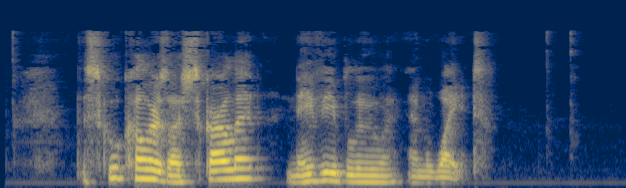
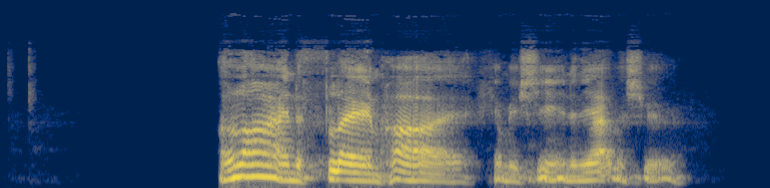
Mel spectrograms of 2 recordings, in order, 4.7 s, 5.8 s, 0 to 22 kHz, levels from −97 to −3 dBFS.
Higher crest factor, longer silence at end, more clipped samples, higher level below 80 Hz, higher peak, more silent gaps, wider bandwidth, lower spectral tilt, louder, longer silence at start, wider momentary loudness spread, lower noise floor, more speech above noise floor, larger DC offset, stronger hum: about the same, 18 dB vs 18 dB; first, 1.1 s vs 0.65 s; neither; about the same, -64 dBFS vs -60 dBFS; about the same, -2 dBFS vs -2 dBFS; neither; first, 11.5 kHz vs 7.6 kHz; about the same, -6.5 dB/octave vs -5.5 dB/octave; about the same, -18 LUFS vs -16 LUFS; second, 0.6 s vs 1.65 s; about the same, 15 LU vs 17 LU; first, -65 dBFS vs -61 dBFS; about the same, 48 dB vs 45 dB; neither; neither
